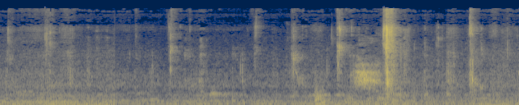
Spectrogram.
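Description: Close-up eating sounds of pani puri: wet chewing and small crunches, with a sharp, loud crunch about five seconds in as a filled, crisp puri shell is bitten.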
